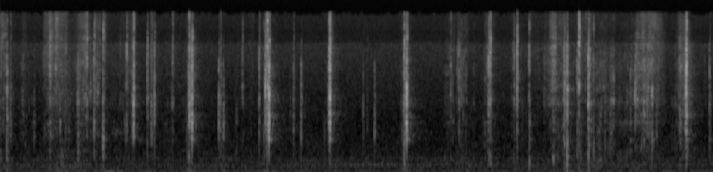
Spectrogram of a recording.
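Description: A small, hollow white cardboard moisturizer box is tapped and scratched with fingernails while being turned in the hands. Sharp, dry taps rise irregularly above a soft, steady scratching and handling rustle, with quick bright clicks that die away almost instantly.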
